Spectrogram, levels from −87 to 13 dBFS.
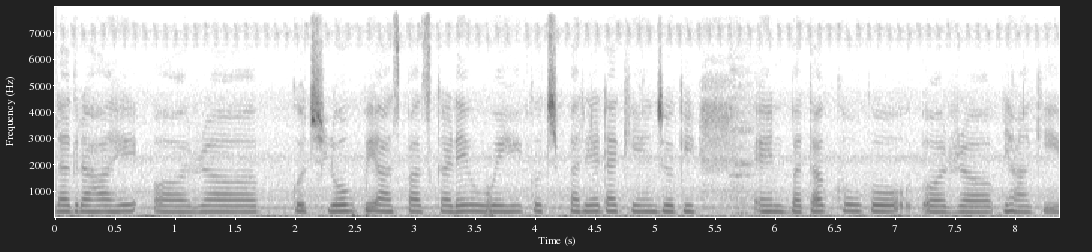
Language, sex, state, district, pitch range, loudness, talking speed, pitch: Hindi, female, Jharkhand, Jamtara, 225-240 Hz, -39 LUFS, 160 wpm, 235 Hz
